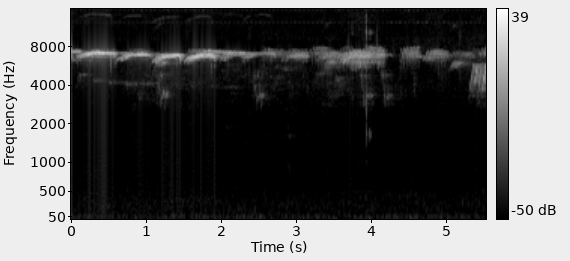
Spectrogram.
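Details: A flock of cedar waxwings, late spring arrivals gathered in a riverside tree, sing to one another in thin, very high, lisping trills that overlap almost without pause, with soft background hiss.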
